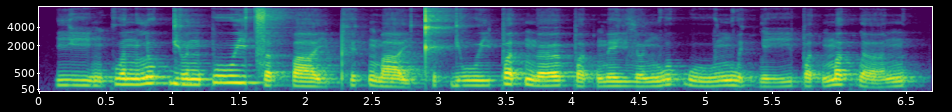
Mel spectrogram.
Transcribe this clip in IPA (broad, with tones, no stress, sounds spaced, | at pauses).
j iː˨˩ ŋ kʷ ɐ˧ n l ʊ˥ k̚ j ɵ˧ n p uː˥ j t͡s ɐ˨ k̚ p aː˨˩ j pʰ ɪ˨˥ k̚ m aː˨˩ j kʰ ɪ˨ k̚ j uː˧ j p ɐ˥ t̚ n̪ œː˨˧ p ɐ˨ k̚ m e˧ j l ɵ˨˧ n w ʊ˥ k̚ w uː˨˥ n w ɪ˨ k̚ l iː˨˥ p ɐ˧ t̚ m ɐ˥ k̚ l ɐ˨˥ n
